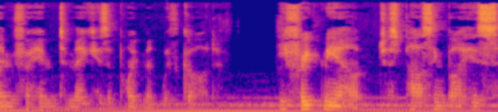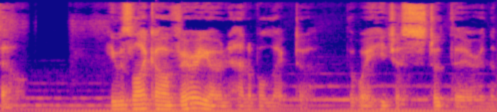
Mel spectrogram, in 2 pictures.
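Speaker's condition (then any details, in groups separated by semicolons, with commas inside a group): No condition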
